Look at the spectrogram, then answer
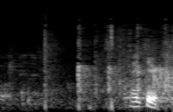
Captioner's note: applause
